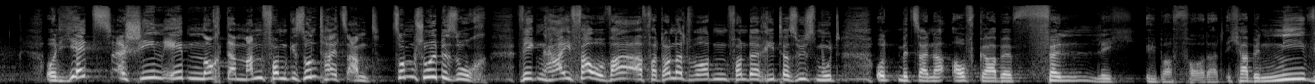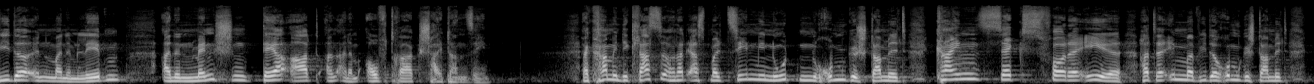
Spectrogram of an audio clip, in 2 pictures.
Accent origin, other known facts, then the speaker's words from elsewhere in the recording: Bavaria, Germany; Bei uns in Bayern, da kamen traditionell externe Angstmachfachleute in den Unterricht und haben professionell Schrecken verbreitet.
